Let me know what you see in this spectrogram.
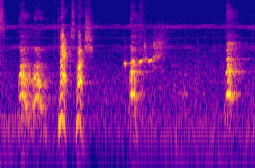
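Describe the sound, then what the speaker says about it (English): Max the dog barks in short, sharp bursts indoors, close to the microphone, in a repeating uneven pattern, and someone speaks briefly between the barks. "You're just going to have to deal with him barking here for a few minutes."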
